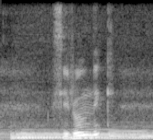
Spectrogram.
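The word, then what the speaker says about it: Cyrulnik: Este concepto que nos enseña Perry de la resiliencia se concatena con lo que nos habla Boris Sirulnik, perdón, el apellido es un poco difícil de pronunciar. Sirulnic, el cual sostiene que la resiliencia es esa capacidad de superar los traumas reinterpretando la experiencia.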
